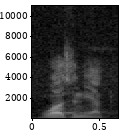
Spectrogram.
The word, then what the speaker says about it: Wozniak: A Steve Wozniak, ¿cómo se pronuncia? Wozniak, sí.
